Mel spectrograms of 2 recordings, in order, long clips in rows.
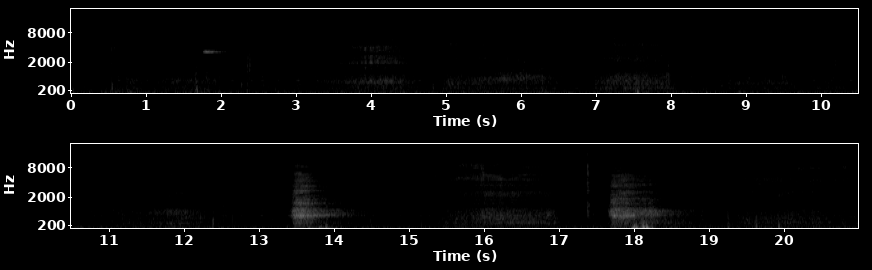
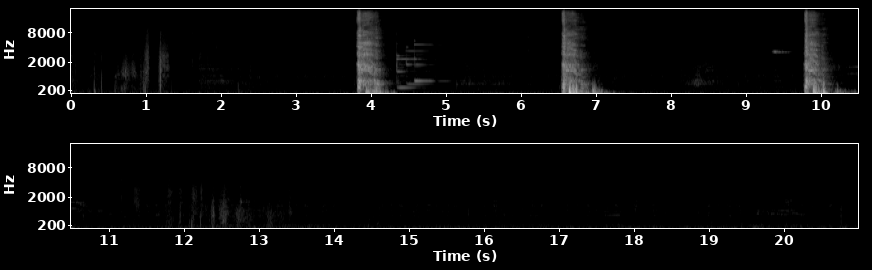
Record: {"exhalation_length": "21.0 s", "exhalation_amplitude": 430, "exhalation_signal_mean_std_ratio": 0.41, "three_cough_length": "21.0 s", "three_cough_amplitude": 12425, "three_cough_signal_mean_std_ratio": 0.17, "survey_phase": "alpha (2021-03-01 to 2021-08-12)", "age": "45-64", "gender": "Male", "wearing_mask": "Yes", "symptom_none": true, "smoker_status": "Never smoked", "respiratory_condition_asthma": false, "respiratory_condition_other": false, "recruitment_source": "REACT", "submission_delay": "1 day", "covid_test_result": "Negative", "covid_test_method": "RT-qPCR"}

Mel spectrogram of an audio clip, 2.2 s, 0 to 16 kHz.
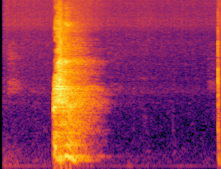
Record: {"cough_length": "2.2 s", "cough_amplitude": 32152, "cough_signal_mean_std_ratio": 0.32, "survey_phase": "beta (2021-08-13 to 2022-03-07)", "age": "45-64", "gender": "Male", "wearing_mask": "No", "symptom_none": true, "smoker_status": "Never smoked", "respiratory_condition_asthma": false, "respiratory_condition_other": false, "recruitment_source": "REACT", "submission_delay": "0 days", "covid_test_result": "Negative", "covid_test_method": "RT-qPCR"}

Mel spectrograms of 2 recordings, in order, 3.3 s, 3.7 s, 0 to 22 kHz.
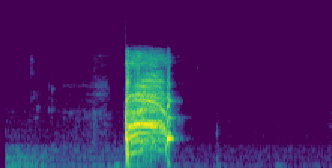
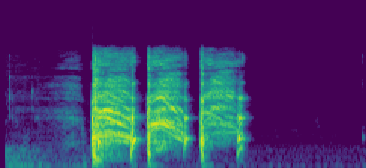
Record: {"cough_length": "3.3 s", "cough_amplitude": 32768, "cough_signal_mean_std_ratio": 0.31, "three_cough_length": "3.7 s", "three_cough_amplitude": 32768, "three_cough_signal_mean_std_ratio": 0.46, "survey_phase": "beta (2021-08-13 to 2022-03-07)", "age": "18-44", "gender": "Male", "wearing_mask": "No", "symptom_none": true, "smoker_status": "Never smoked", "respiratory_condition_asthma": false, "respiratory_condition_other": false, "recruitment_source": "REACT", "submission_delay": "1 day", "covid_test_result": "Negative", "covid_test_method": "RT-qPCR", "influenza_a_test_result": "Unknown/Void", "influenza_b_test_result": "Unknown/Void"}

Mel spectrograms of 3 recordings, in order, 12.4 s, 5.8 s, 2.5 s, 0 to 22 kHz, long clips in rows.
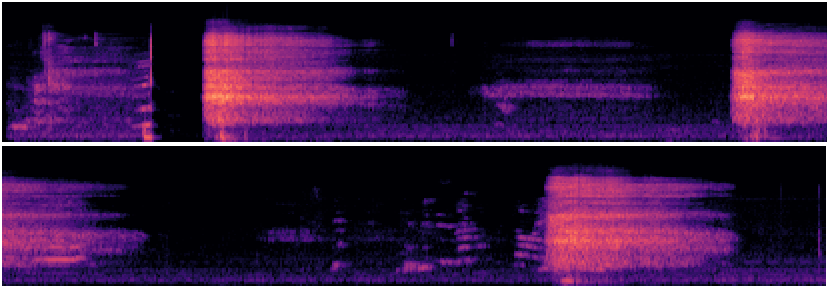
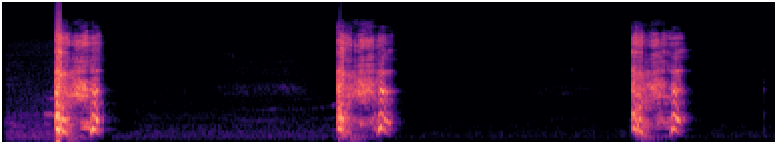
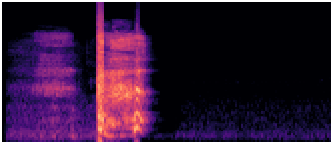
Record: {"exhalation_length": "12.4 s", "exhalation_amplitude": 27551, "exhalation_signal_mean_std_ratio": 0.35, "three_cough_length": "5.8 s", "three_cough_amplitude": 32768, "three_cough_signal_mean_std_ratio": 0.27, "cough_length": "2.5 s", "cough_amplitude": 32768, "cough_signal_mean_std_ratio": 0.28, "survey_phase": "beta (2021-08-13 to 2022-03-07)", "age": "18-44", "gender": "Female", "wearing_mask": "No", "symptom_cough_any": true, "smoker_status": "Ex-smoker", "respiratory_condition_asthma": false, "respiratory_condition_other": false, "recruitment_source": "REACT", "submission_delay": "2 days", "covid_test_result": "Negative", "covid_test_method": "RT-qPCR", "influenza_a_test_result": "Negative", "influenza_b_test_result": "Negative"}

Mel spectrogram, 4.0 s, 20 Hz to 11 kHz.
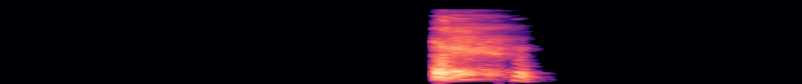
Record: {"cough_length": "4.0 s", "cough_amplitude": 26676, "cough_signal_mean_std_ratio": 0.21, "survey_phase": "beta (2021-08-13 to 2022-03-07)", "age": "65+", "gender": "Female", "wearing_mask": "No", "symptom_cough_any": true, "symptom_runny_or_blocked_nose": true, "symptom_fatigue": true, "symptom_fever_high_temperature": true, "symptom_headache": true, "symptom_change_to_sense_of_smell_or_taste": true, "symptom_onset": "6 days", "smoker_status": "Never smoked", "respiratory_condition_asthma": false, "respiratory_condition_other": false, "recruitment_source": "Test and Trace", "submission_delay": "2 days", "covid_test_result": "Positive", "covid_test_method": "RT-qPCR"}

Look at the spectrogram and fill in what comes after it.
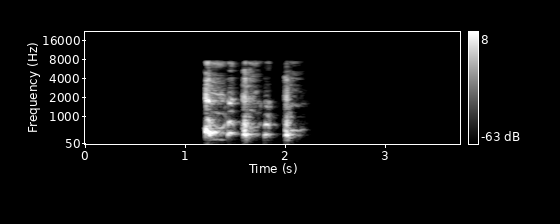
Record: {"three_cough_length": "3.8 s", "three_cough_amplitude": 21615, "three_cough_signal_mean_std_ratio": 0.19, "survey_phase": "beta (2021-08-13 to 2022-03-07)", "age": "45-64", "gender": "Female", "wearing_mask": "No", "symptom_cough_any": true, "symptom_runny_or_blocked_nose": true, "smoker_status": "Never smoked", "respiratory_condition_asthma": false, "respiratory_condition_other": false, "recruitment_source": "Test and Trace", "submission_delay": "1 day", "covid_test_result": "Positive", "covid_test_method": "LFT"}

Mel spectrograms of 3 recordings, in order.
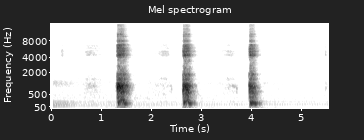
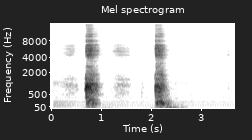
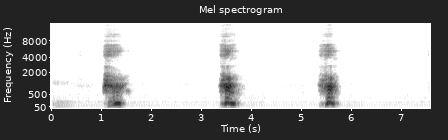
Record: {"three_cough_length": "5.5 s", "three_cough_amplitude": 28890, "three_cough_signal_mean_std_ratio": 0.23, "cough_length": "3.7 s", "cough_amplitude": 25527, "cough_signal_mean_std_ratio": 0.25, "exhalation_length": "7.6 s", "exhalation_amplitude": 14631, "exhalation_signal_mean_std_ratio": 0.26, "survey_phase": "alpha (2021-03-01 to 2021-08-12)", "age": "65+", "gender": "Male", "wearing_mask": "No", "symptom_none": true, "smoker_status": "Ex-smoker", "respiratory_condition_asthma": true, "respiratory_condition_other": false, "recruitment_source": "REACT", "submission_delay": "1 day", "covid_test_result": "Negative", "covid_test_method": "RT-qPCR"}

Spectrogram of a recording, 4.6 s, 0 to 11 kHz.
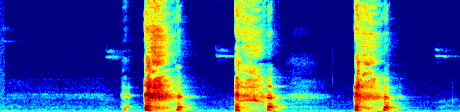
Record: {"three_cough_length": "4.6 s", "three_cough_amplitude": 5246, "three_cough_signal_mean_std_ratio": 0.32, "survey_phase": "beta (2021-08-13 to 2022-03-07)", "age": "45-64", "gender": "Female", "wearing_mask": "No", "symptom_cough_any": true, "symptom_runny_or_blocked_nose": true, "symptom_shortness_of_breath": true, "symptom_fatigue": true, "symptom_headache": true, "symptom_loss_of_taste": true, "smoker_status": "Never smoked", "respiratory_condition_asthma": false, "respiratory_condition_other": false, "recruitment_source": "Test and Trace", "submission_delay": "2 days", "covid_test_result": "Positive", "covid_test_method": "LFT"}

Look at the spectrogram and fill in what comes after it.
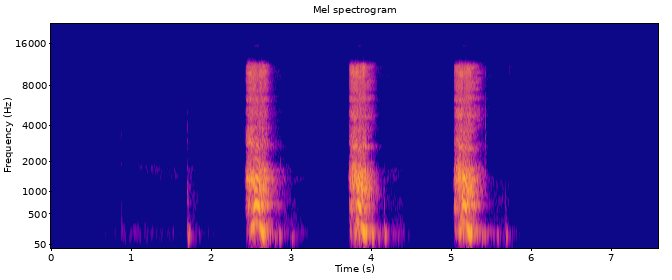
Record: {"exhalation_length": "7.6 s", "exhalation_amplitude": 21293, "exhalation_signal_mean_std_ratio": 0.28, "survey_phase": "beta (2021-08-13 to 2022-03-07)", "age": "65+", "gender": "Female", "wearing_mask": "No", "symptom_cough_any": true, "symptom_fatigue": true, "smoker_status": "Ex-smoker", "respiratory_condition_asthma": false, "respiratory_condition_other": false, "recruitment_source": "REACT", "submission_delay": "2 days", "covid_test_result": "Negative", "covid_test_method": "RT-qPCR"}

